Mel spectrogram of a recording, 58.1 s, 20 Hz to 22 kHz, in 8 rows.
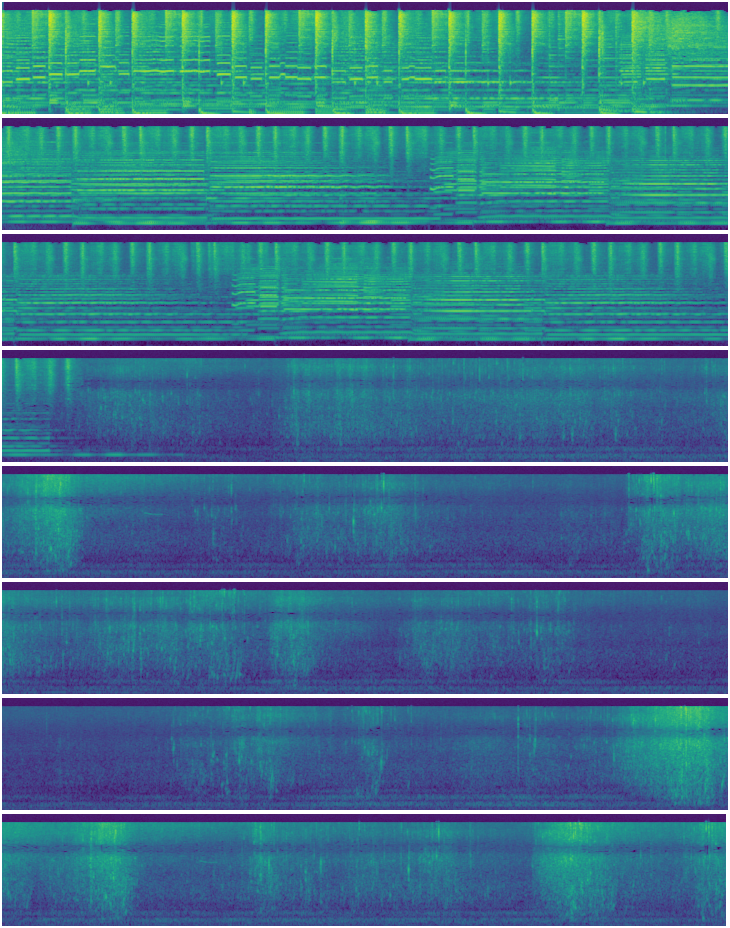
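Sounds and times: waves lapping against pier: 11.3 - 58.0
water splashes: 19.9 - 30.3, 31.0 - 33.6, 34.6 - 43.1, 45.2 - 58.0.

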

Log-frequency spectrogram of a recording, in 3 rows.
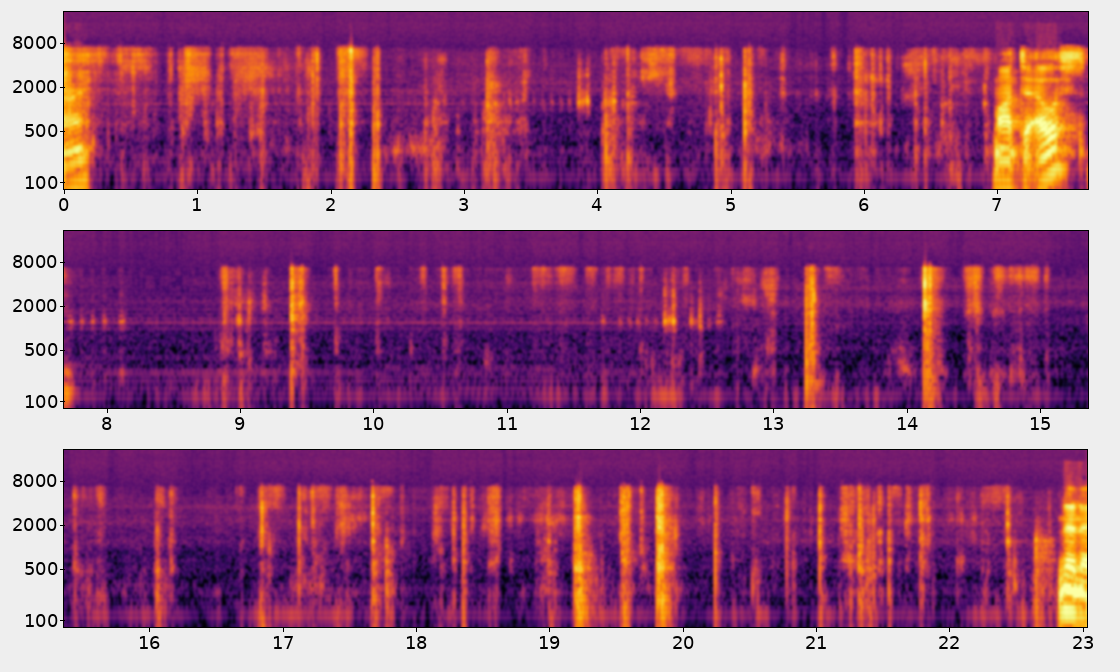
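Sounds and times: trading cards clicking and sliding: 16.8 - 22.6.

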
